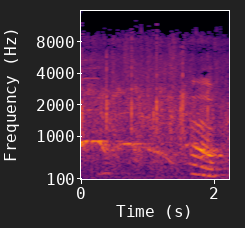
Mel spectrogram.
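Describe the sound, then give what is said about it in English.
An audience applauds steadily for a couple of seconds for a man being alive, a dense patter of clapping mixed with scattered cheers and whoops from the crowd, swelling slightly toward the end. “How about a round of applause for this guy being alive?”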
